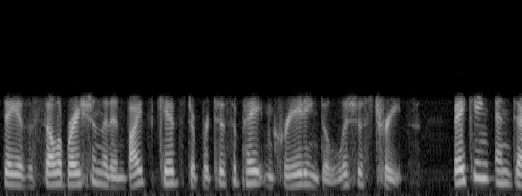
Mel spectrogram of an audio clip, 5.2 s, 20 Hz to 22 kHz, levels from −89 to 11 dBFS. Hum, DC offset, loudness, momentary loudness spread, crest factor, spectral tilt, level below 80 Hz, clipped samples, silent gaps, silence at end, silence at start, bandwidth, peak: none; under 0.1%; -24 LUFS; 11 LU; 20 dB; -7 dB/octave; -72 dBFS; under 0.1%; none; 0 s; 0.05 s; 3.6 kHz; -4 dBFS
